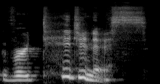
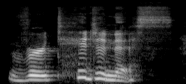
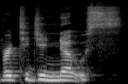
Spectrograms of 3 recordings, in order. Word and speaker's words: vertiginous: this word this is vertiginous vertiginous be careful of this ending so um in English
